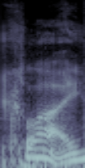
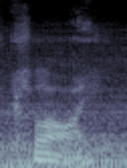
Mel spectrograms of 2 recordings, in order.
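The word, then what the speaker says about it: Cley: car or a van I don't think it's pronounced clay I'm sure it's cly anyway I don't even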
